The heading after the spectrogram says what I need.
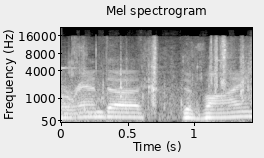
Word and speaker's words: Miranda Devine: Patriotic Gestalt says, give a shout out to Miranda Devine, is how you say her name.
